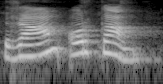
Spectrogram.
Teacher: रा और का के ऊपर बलाघात है, यानी रा और का पर अधिक बल लग रहा है, इस पर जोर देकर बोला जा रहा है।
